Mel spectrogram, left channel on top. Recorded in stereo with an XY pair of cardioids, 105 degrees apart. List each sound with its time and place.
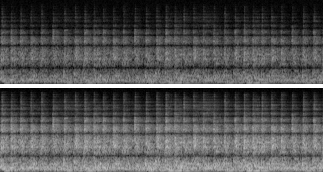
0.0 s an engine running: 65° right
